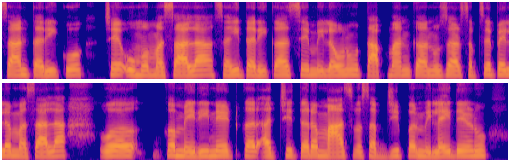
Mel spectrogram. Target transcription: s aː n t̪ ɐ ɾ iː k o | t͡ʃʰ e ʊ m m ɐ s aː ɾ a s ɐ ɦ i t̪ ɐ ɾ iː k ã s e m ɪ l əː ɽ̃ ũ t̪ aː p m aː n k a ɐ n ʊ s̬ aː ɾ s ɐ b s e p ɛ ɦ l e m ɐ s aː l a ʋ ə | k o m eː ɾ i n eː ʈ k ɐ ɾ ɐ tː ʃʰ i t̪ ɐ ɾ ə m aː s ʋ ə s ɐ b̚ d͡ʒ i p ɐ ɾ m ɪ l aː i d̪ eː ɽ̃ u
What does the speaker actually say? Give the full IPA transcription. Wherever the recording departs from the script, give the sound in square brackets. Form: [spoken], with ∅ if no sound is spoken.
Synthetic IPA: s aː n t̪ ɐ ɾ iː k o | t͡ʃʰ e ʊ m m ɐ s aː [l] a s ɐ ɦ i t̪ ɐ ɾ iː k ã s e m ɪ l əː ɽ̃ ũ t̪ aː p m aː n k a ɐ n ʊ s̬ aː ɾ s ɐ b s e p ɛ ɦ l e m ɐ s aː l a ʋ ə | k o m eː ɾ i n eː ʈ k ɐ ɾ ɐ tː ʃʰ i t̪ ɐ ɾ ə m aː s ʋ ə s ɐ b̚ d͡ʒ i p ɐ ɾ m ɪ l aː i d̪ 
